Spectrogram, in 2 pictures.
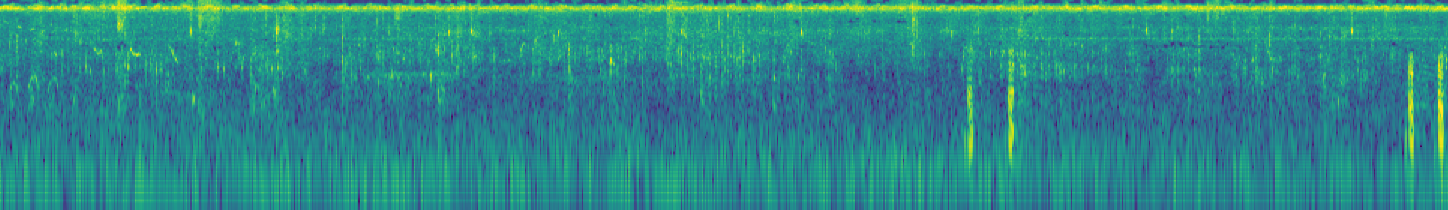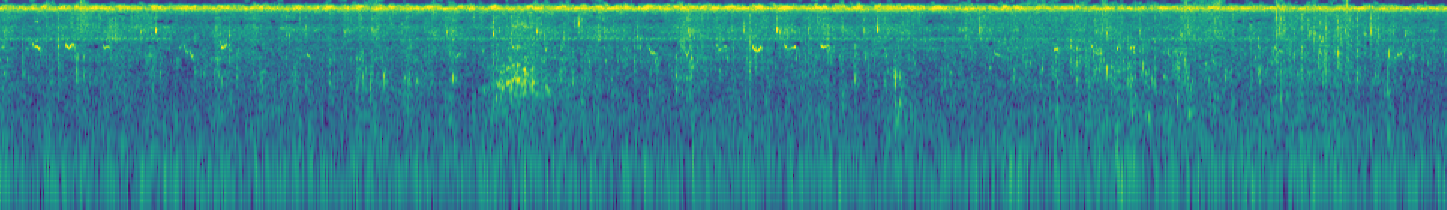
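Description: Quiet pasture background with faint small bird chirps. About ten seconds in, and again about fourteen seconds in, one of the grazing domestic geese or ducks gives a short call of two quick sharp notes.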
